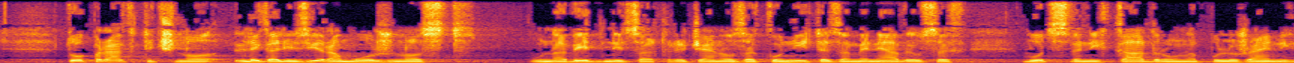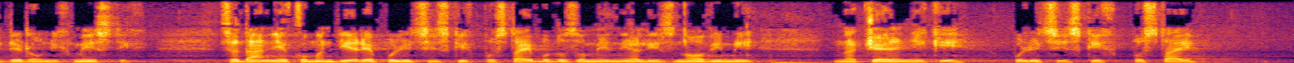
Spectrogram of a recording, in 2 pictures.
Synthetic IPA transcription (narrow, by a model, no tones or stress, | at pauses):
t̪oːpɾakt̪it͡ʃnɔlɛɡaliziːɾamoːʒnɔst̪ | unaʋeːd̪nit̪saxɾɛt͡ʃɛːnɔzakɔnit̪ɛzamɛnjaːʋɛwsəx | ʋoːt̪st̪ʋɛnixkaːd̪ɾɔwnapɔlɔʒaːjniɣd̪eːlɔwnixmeːst̪ḭx | sɛd̪aːnjɛkɔmand̪iːɾjɛpɔlit̪siskixpɔst̪aːjboːd̪ɔzameːnjaliznɔːʋiminat͡ʃɛlnikipɔlit̪siskixpɔst̪aːj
